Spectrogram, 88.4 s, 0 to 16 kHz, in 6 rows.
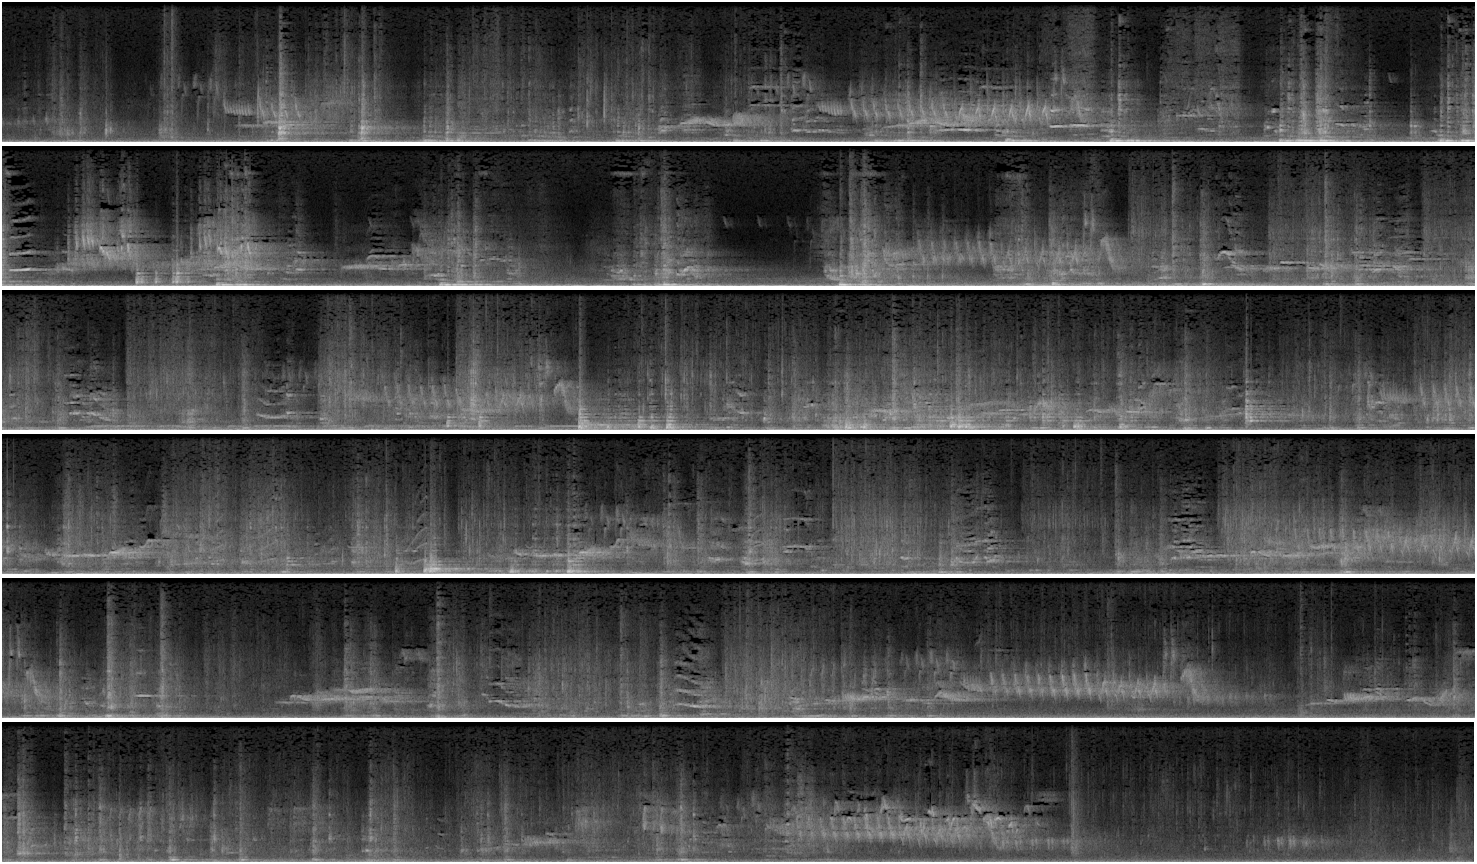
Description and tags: Old Fashioned Waterpump
The sound of a cast iron waterpump being operated by our neighbour. Sennheiser MKH40 microphones, Shure FP-24 preamp into Edirol R-44 recorder.
pump, water, field-recording, waterpump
